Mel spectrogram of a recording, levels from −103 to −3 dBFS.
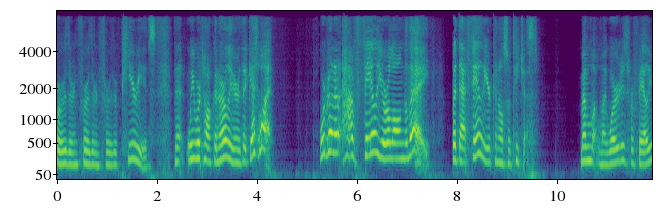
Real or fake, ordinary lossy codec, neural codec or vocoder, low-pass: fake; AAC, 32 kbps; codec, 16 kHz in and 24 kHz out, 0.9 kbps, LongCat-Audio-Codec, four codebook decoder; 7.2 kHz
